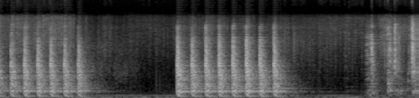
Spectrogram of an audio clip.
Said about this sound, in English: I walked through the clearing and knocked on the door.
